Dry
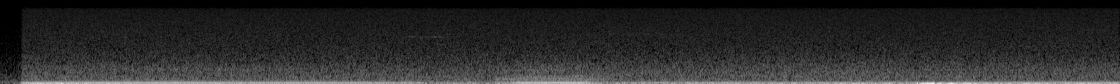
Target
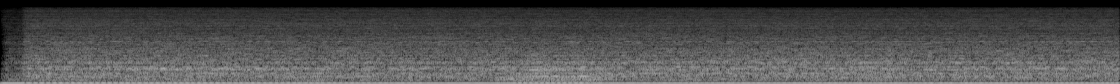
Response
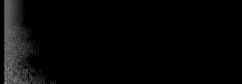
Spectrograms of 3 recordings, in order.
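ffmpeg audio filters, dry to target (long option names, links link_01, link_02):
-filter_complex "[0:a]highpass=290,aeval=exprs='val(0)+0.00398*(sin(2*PI*50*n/s)+sin(2*PI*2*50*n/s)/2+sin(2*PI*3*50*n/s)/3+sin(2*PI*4*50*n/s)/4+sin(2*PI*5*50*n/s)/5)':channel_layout=same,acompressor=mode=upward:threshold=-39dB:ratio=2.5,adynamicequalizer=threshold=0.00112:dfrequency=1700:dqfactor=0.71:tfrequency=1700:tqfactor=0.71:attack=5:release=100:ratio=0.375:range=3:mode=boostabove:tftype=bell,asplit=2[link_01][link_02];[link_02]adelay=16,volume=-2dB[link_03];[link_01][link_03]amix=inputs=2:normalize=0[link_04];[1:a]atrim=start_sample=2205,afade=type=out:start_time=0.16:duration=0.01,atrim=end_sample=7497,asetrate=61740,aresample=44100[link_05];[link_04][link_05]afir=irnorm=-1:irlink=0,volume=-1.5dB"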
